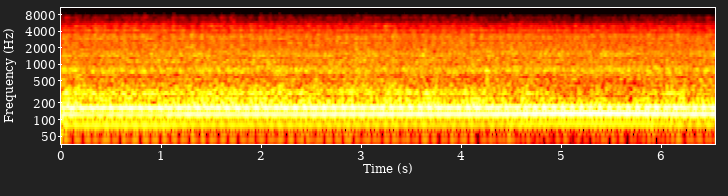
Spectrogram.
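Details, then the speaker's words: 1950s–60s "doodle bug", possibly a former golf-course or highway mower, refilled with about 2 gallons of coolant, water pump not turning, head around 180°F. Smooth, steady idle hum with no top-end ticking; oiled rocker arms quiet. Normal idle, quiet valvetrain. "We've got oil with all the rocker arms. They're running quiet. Yeah, this is not too bad."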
